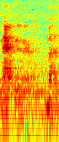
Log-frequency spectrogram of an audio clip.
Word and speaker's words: McNamara: Mcnamara. There you go. Because I never pronounce your last name. Yeah, I know. It's MC, but you got to go Mac on it.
